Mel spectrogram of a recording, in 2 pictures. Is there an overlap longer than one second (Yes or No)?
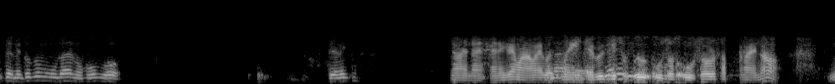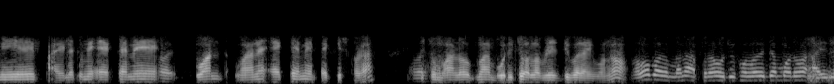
Yes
